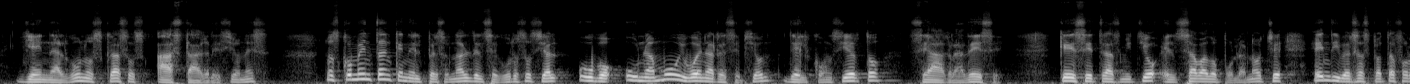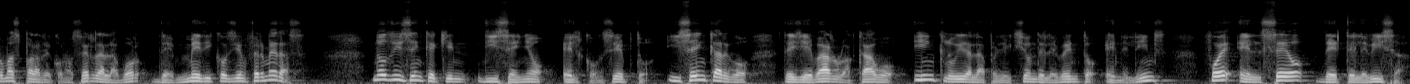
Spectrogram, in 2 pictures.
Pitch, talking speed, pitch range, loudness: 130 Hz, 150 wpm, 110-155 Hz, -20 LUFS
